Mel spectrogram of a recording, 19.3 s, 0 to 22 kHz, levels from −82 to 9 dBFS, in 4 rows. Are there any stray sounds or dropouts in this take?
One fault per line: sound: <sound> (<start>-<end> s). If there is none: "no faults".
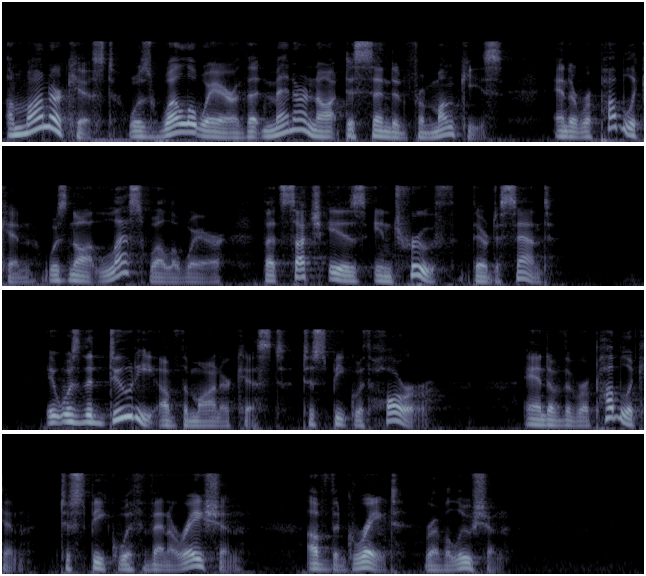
no faults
